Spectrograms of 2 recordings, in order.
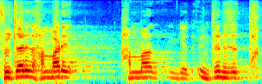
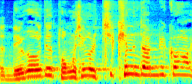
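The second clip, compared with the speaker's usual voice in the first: defiant retort; 8 semitones higher than usual. Acted. Cain talking back to God about his brother, defiant. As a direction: act out an angry talking-back. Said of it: "막 화를 팍 냅니다".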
